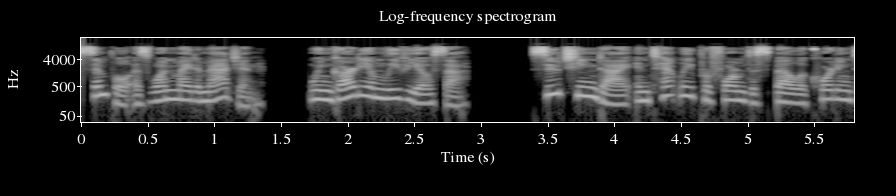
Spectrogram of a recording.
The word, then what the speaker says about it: Wingardium Leviosa: Fearing for her own safety and quickly pointed out his mistake, you mispronounced the incantation. You must elongate and articulate the gar and leiosa properly.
